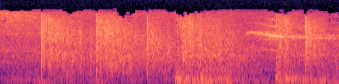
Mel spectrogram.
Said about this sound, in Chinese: 在我国大部分地区，初一放炮仗是必不可少的。家家户户早上开门的第一件事儿就是燃放红爆竹。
